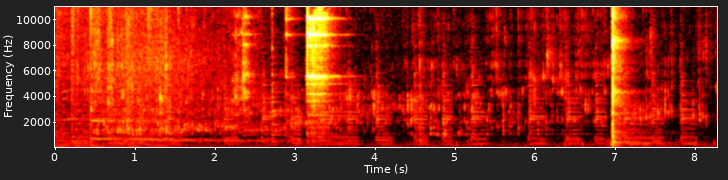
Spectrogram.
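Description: Tea pouring from a stainless steel saucepan through a mesh sieve into a mug, under background music. A brief bright clatter about three seconds in is the loudest sound, and there is a sharp knock near the end.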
